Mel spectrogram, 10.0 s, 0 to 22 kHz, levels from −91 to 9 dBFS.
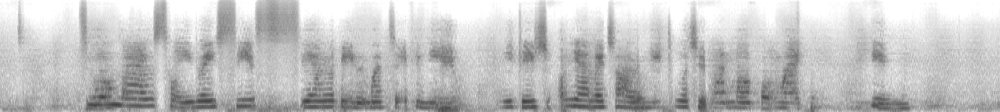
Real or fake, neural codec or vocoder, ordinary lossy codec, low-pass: fake; codec, 44.1 kHz, 0.9 kbps, DAC; none; none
